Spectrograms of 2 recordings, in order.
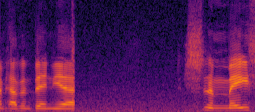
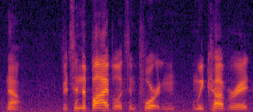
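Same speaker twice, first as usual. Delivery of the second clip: normal talking voice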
